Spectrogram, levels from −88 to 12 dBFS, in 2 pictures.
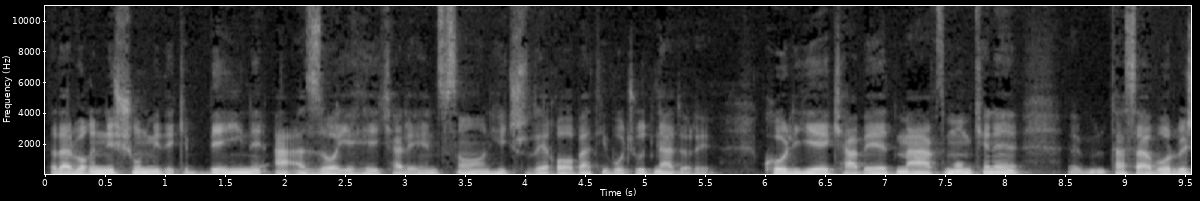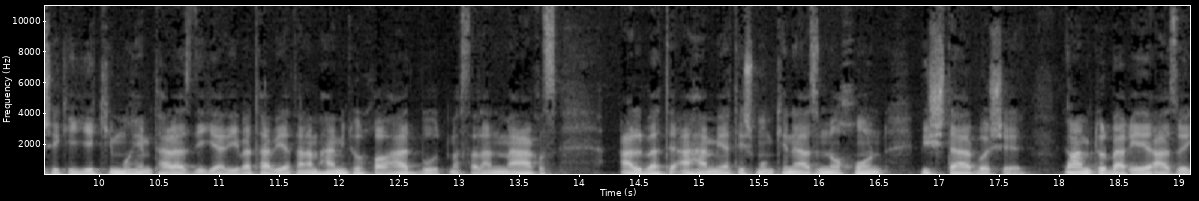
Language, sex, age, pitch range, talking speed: Persian, male, 40-59, 110-130 Hz, 140 wpm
